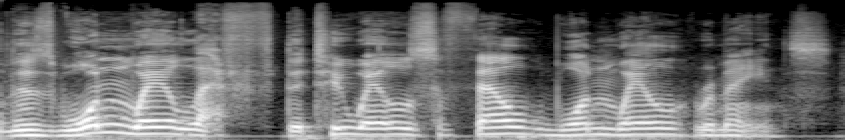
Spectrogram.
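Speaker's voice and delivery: slow, high, grandly drawn-out proclamation; hammed-up dramatic announcement; mock-epic announcer. Mock-epic announcement of last whale.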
